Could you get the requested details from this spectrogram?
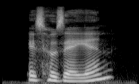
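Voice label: is X in, English, female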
